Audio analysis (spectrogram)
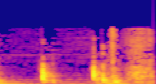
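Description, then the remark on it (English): A door being opened: a dull wooden knock, then a second thump and a short rattling clatter of the latch, followed by a faint hiss of background noise. No one speaks. “I'll get the door.”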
